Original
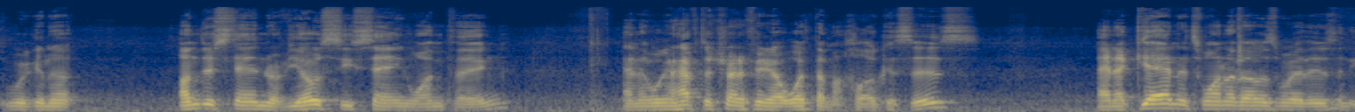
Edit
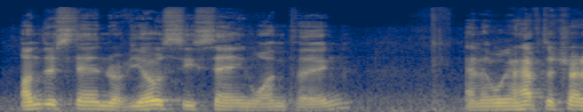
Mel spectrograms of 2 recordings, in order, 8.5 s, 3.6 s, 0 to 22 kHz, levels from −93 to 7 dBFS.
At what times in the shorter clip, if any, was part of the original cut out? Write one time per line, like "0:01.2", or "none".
none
